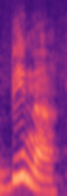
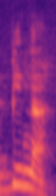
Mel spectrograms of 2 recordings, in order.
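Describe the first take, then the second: First: The stress is on the first syllable. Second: The stress is on the last syllable. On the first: It is a command meaning understand. "где ударение на первом слоге «бина», пойми" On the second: It is the noun meaning understanding or consideration. "Ударение на конце «бина»"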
